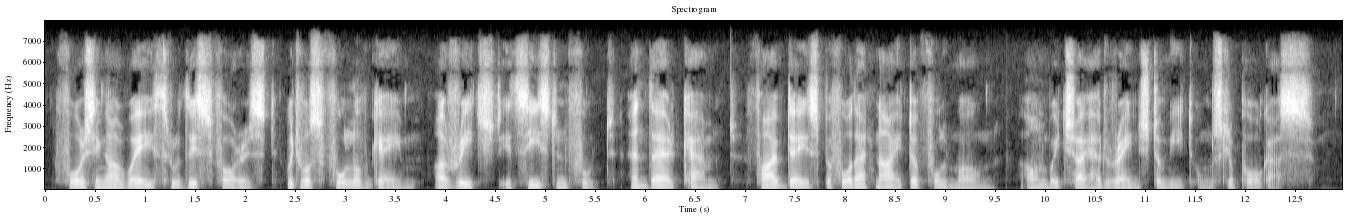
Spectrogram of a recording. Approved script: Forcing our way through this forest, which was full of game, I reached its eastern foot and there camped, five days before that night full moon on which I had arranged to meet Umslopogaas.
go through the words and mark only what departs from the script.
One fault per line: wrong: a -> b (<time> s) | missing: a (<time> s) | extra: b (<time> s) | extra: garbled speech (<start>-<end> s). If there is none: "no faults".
extra: of (8.7 s)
